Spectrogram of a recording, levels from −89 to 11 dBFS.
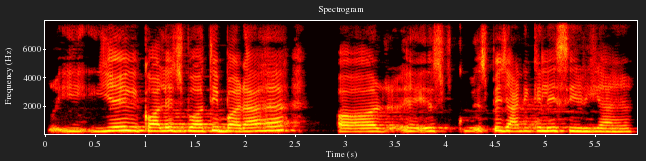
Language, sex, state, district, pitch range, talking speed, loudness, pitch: Hindi, female, Bihar, Vaishali, 230-265 Hz, 170 wpm, -15 LUFS, 240 Hz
